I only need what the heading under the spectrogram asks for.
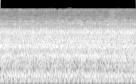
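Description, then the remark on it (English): A truck right in front of the person recording idles with a steady, droning rumble and a constant hum, holding an even loudness without any change in rhythm for the whole moment. No one speaks. “Let me know if you have a hard time hearing me because there's a truck right in front of me.”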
